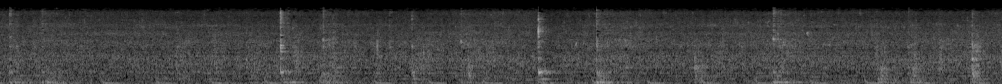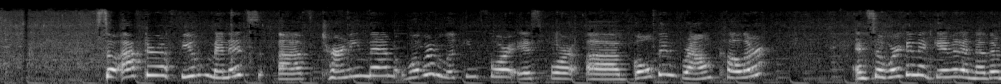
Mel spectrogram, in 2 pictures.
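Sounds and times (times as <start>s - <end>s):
tortillas sizzling in hot oil: 0.0s - 20.0s
metal utensil clicking on pan: 2.8s - 7.0s, 7.7s - 8.1s, 8.8s - 10.2s.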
